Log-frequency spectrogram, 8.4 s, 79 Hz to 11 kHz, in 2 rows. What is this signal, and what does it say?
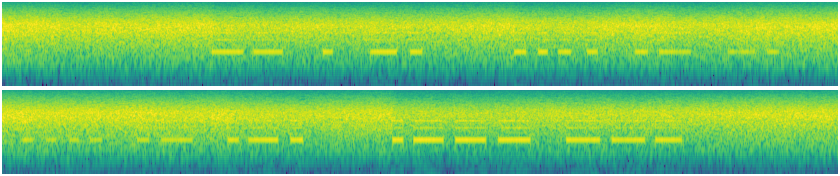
Morse code, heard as a keyed tone, hand-sent with a straight key, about 21 wpm, 600 Hz, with heavy radio static. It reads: MEN HAN HAR JO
